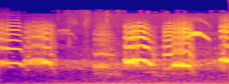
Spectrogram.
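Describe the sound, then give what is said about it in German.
Common cranes call as they take off at sunrise, a series of loud, ringing, trumpet-like calls in quick succession, some overlapping, over a faint low rumble. “Die ersten Kraniche haben sich schon formiert. Zu zweit, zu dritt, zu viert erheben sie sich und fliegen majestätisch über uns hinweg. Erst ist es nur vereinzelt zu hören,”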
